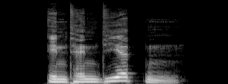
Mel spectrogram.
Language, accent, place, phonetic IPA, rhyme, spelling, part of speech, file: German, Germany, Berlin, [ɪntɛnˈdiːɐ̯tn̩], -iːɐ̯tn̩, intendierten, adjective / verb, De-intendierten.ogg
- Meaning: inflection of intendiert: 1. strong genitive masculine/neuter singular 2. weak/mixed genitive/dative all-gender singular 3. strong/weak/mixed accusative masculine singular 4. strong dative plural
